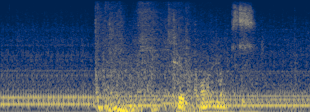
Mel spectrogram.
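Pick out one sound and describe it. A heavy truck crashes and thuds as it lands.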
